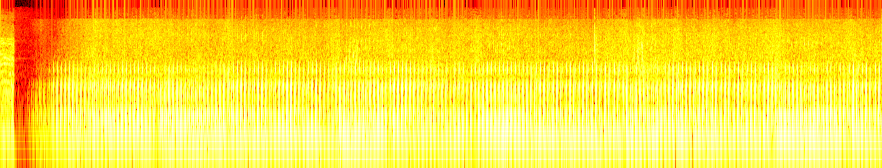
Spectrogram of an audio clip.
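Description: A cat purrs steadily and loudly, a continuous rumbling drone that holds without pause for several seconds, with no voices over it.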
